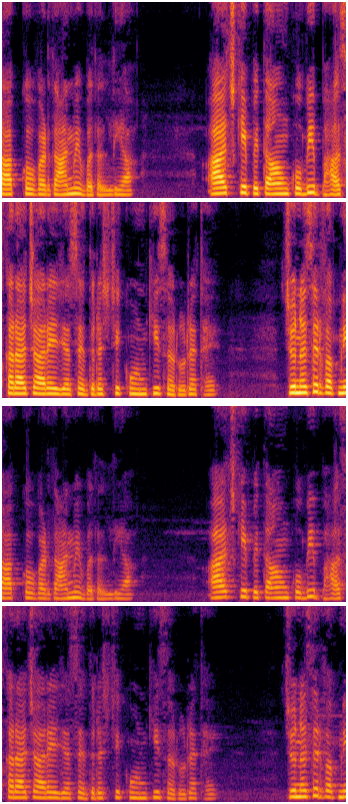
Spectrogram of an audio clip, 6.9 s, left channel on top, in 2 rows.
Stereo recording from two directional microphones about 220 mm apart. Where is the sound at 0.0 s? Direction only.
30° left (ahead or behind).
